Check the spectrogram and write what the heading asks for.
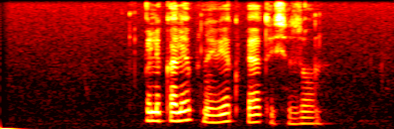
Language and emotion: Russian, neutral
